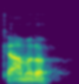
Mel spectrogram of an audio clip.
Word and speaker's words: Kamara: So the only thing that's pissing me off is that the BBC commentators can't say his name right. – Kamara. – Oh, mate, honestly, how hard is it to say Kamara?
